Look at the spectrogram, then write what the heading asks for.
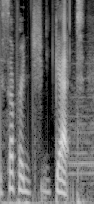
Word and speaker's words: suffragette: their own and they they would pronounce it with a hard g so it would be suffrage get and that would be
